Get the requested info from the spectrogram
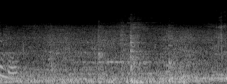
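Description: Busy buffet restaurant: a steady wash of crowd noise and murmured voices, with a few short light clinks from serving utensils and dishes.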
